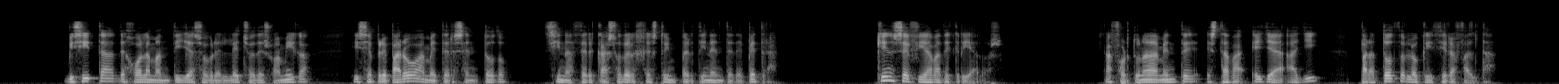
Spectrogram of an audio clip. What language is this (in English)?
Spanish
